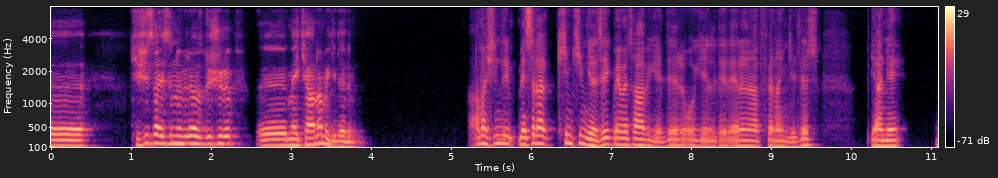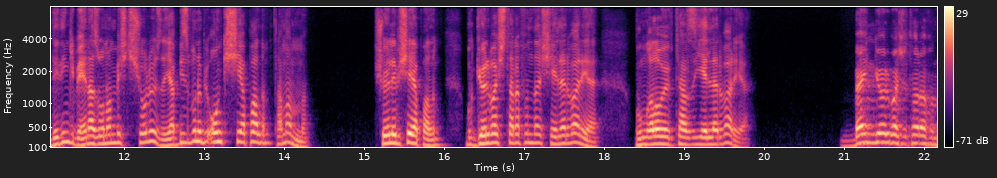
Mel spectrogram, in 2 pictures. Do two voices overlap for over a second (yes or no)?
no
